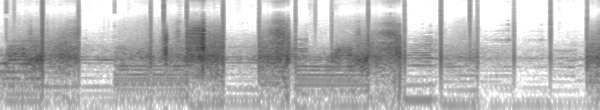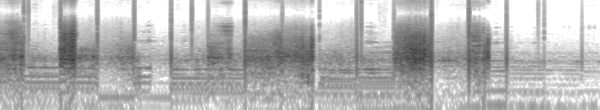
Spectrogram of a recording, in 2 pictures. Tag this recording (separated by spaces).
abstract broken digital electric freaky futuristic glitch machine mechanical noise sound-design strange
